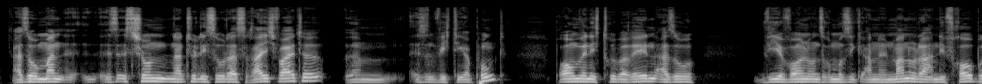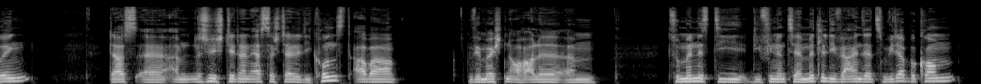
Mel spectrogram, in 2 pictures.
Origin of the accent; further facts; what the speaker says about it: Meppen, Lower Saxony, Germany; wir kommen aus, äh, beide aus Meppen an der holländischen mhm. Grenze.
